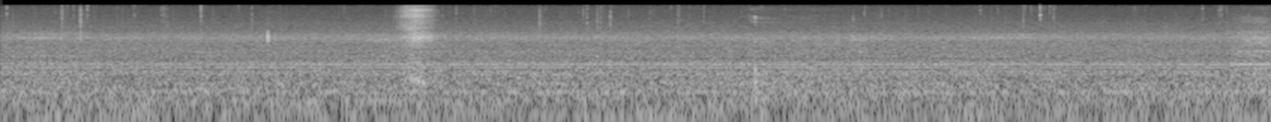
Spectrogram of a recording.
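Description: Steady fan-like whooshing noise with a faint steady hum, broken by one brief hiss a little under three seconds in.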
